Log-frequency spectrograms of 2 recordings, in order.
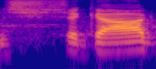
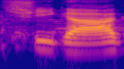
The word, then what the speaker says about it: Shegog: And they're going to go with the pronunciation, Shigog, not Shegog.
